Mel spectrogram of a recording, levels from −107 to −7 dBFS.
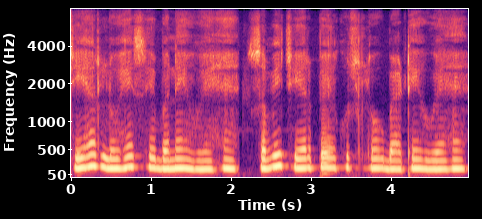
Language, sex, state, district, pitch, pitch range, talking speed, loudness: Hindi, male, Jharkhand, Palamu, 165 Hz, 160-175 Hz, 170 wpm, -14 LUFS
